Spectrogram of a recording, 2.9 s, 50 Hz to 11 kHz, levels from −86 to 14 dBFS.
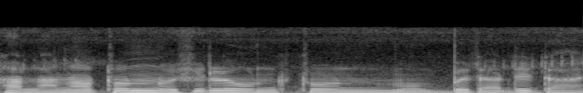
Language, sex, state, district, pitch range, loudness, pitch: Chakma, female, Tripura, Dhalai, 170-185 Hz, -15 LUFS, 175 Hz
